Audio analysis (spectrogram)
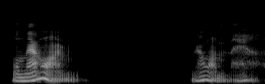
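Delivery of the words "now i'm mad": usual speaking voice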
